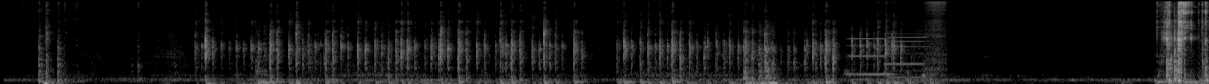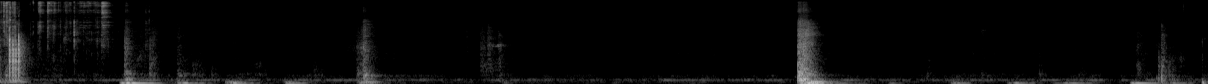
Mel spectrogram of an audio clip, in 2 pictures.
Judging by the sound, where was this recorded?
office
